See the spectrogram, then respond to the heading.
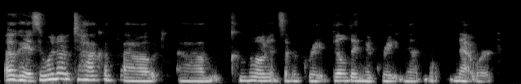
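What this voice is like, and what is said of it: Hoarse voice. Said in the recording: “I'm sorry that my throat is so hoarse. I'm a little hoarse this today while I do this recording.”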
